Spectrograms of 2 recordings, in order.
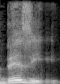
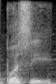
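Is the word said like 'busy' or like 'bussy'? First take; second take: busy; bussy. First: The word is said like 'busy'. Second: The word is said like 'bussy'. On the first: The speaker calls it wrong. "I was pronouncing it wrong" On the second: The speaker calls it right. "Now I know"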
